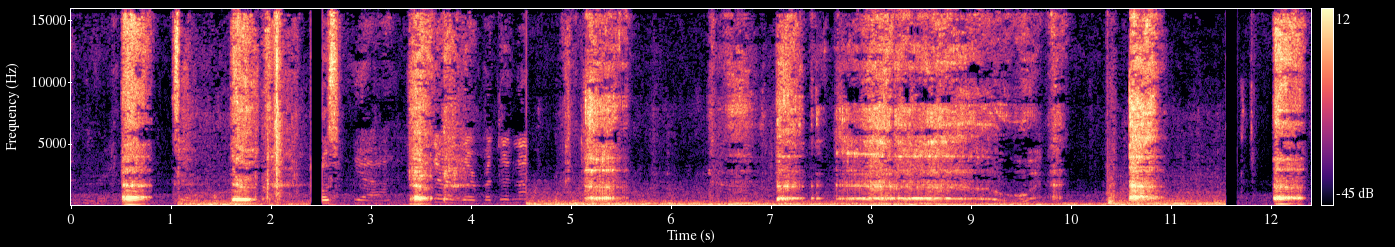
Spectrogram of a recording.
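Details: Several loud, low, drawn-out belches with speech and a long rumbling burp between them; ordinary burping.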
